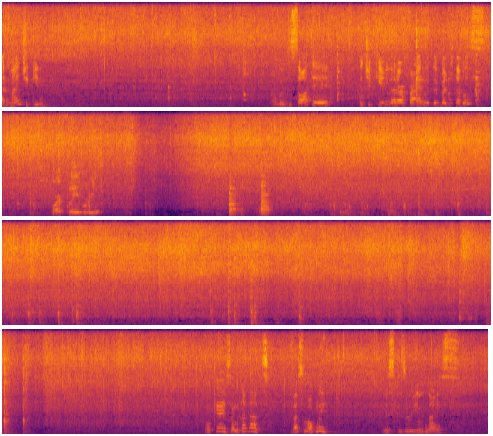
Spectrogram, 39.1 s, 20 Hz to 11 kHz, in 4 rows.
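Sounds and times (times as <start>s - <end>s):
chicken sizzling in oil: 0.0s - 39.0s.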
